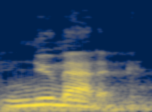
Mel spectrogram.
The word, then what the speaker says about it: pneumatic: But the sacraments are, I think we could say, mystical and pneumatic. P-N-E-U-M-A-T-I-C. It rhymes with automatic, but it's spirit wrought, okay?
